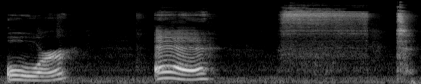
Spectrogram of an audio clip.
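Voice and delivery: "or, e, st" as isolated sounds, pauses between; tapped out by sounds. Shown as a demonstration. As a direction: sound out "or, e, st": loud short eh, hushed hissed st. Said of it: "let's tap that out".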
